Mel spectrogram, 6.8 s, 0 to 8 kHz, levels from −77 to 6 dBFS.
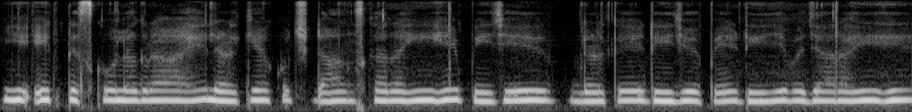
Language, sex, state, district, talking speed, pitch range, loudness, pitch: Hindi, female, Madhya Pradesh, Bhopal, 175 wpm, 200-220 Hz, -17 LUFS, 210 Hz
